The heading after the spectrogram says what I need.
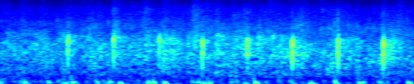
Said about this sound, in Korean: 우리 하나님께 영광의 박수를 올려드립니다.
